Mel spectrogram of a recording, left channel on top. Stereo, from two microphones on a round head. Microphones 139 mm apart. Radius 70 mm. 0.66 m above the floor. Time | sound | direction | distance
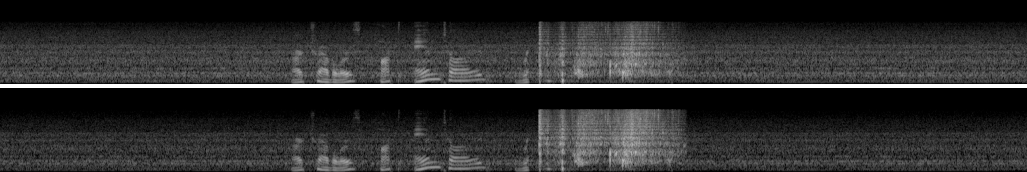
2.9 | a man speaking | 25° left (ahead or behind) | ?
5.4 | a splash | 55° right (ahead or behind) | ?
